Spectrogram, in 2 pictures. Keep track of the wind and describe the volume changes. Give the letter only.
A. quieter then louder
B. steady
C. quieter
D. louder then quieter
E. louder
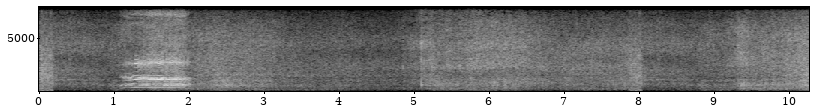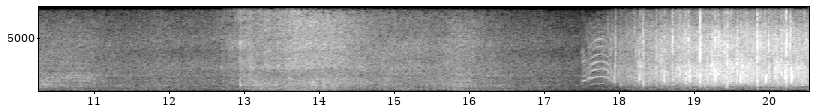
D.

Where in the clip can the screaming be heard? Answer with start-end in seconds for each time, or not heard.
1.1-2.1, 10.3-11.2, 17.4-17.9.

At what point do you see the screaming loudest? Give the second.
2 s.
